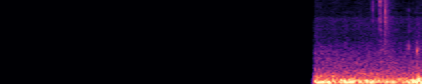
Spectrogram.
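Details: Three seconds of silence, then low background hiss and faint rumble with no animal sound.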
